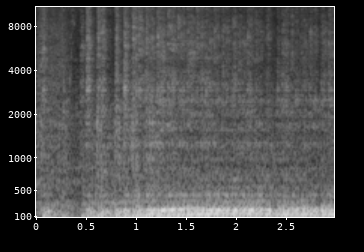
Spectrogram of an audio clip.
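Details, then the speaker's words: Honda CRX with aggressive cam, new spark plugs, suspected dead O2 sensor, warmed up a little: lumpy uneven idle with irregular stumbles about three times a second, then stalls; idle misfire, owner suspects not mechanical, cause not confirmed. "Well, it warmed up a little bit, but even at idle, it's misfiring. Let me show you."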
